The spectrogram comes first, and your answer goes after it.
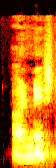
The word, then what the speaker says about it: earnest: अर्नेस्ट मीन्स Sacha, EARNEST, अर्नेस्ट।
